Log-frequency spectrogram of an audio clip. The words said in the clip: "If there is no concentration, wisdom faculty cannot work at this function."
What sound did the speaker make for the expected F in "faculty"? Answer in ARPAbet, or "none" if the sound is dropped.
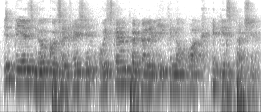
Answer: P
